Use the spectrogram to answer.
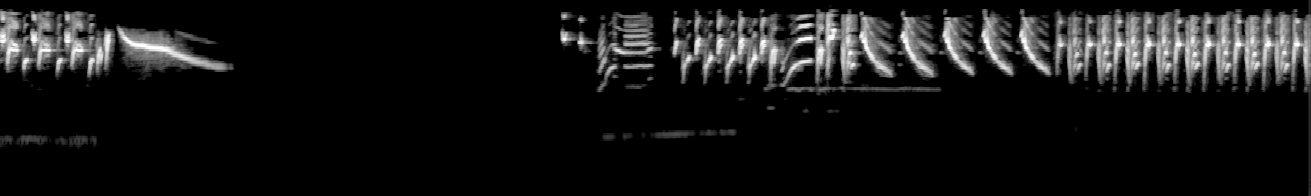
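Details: European goldfinch delivering camper-style song. Dense, liquid twittering is broken by a drawn-out falling note and a short silence. The bird then bursts into a long, rapid run of rising and falling chirps, about two per second.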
